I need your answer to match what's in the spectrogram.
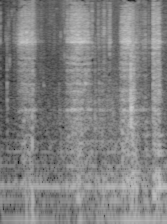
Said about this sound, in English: He pushes a metal pole deep into the river bottom to collect a sample.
